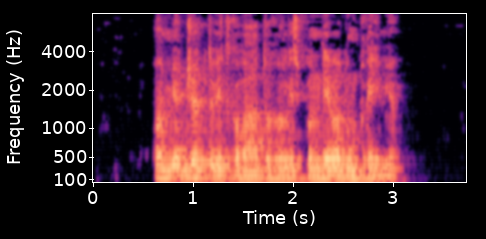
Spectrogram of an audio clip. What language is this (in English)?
Italian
